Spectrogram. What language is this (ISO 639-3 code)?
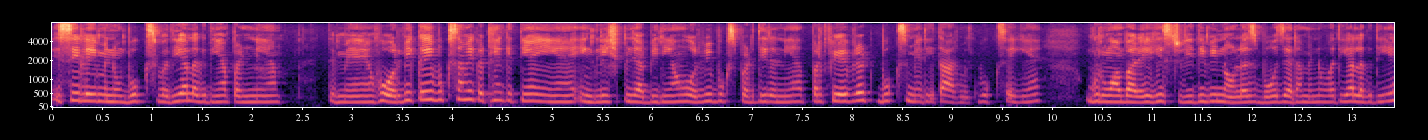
pan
